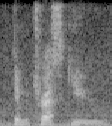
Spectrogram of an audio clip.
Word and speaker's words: Dimitrescu: that's right i finally figured out how to pronounce her name dimitrescu that's demonstrating david tresska rescue no they they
